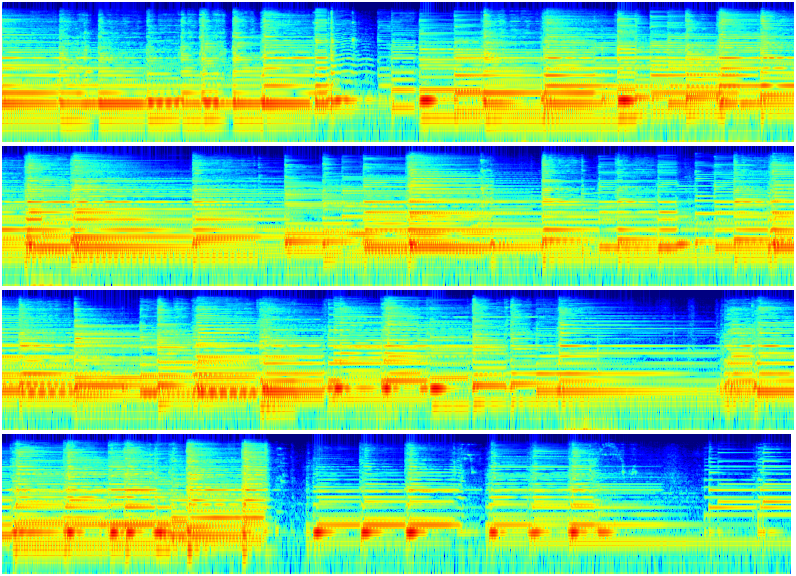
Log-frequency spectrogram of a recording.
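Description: Small-bodied acoustic travel guitar played unamplified with picked notes and strummed chords, moving up the neck, with a brief pause about four seconds in and short breaks near the end. It is a play-test after a tall fret that made a note fret out was fixed.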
